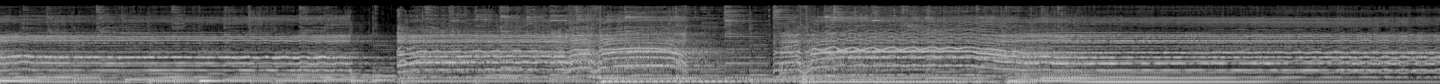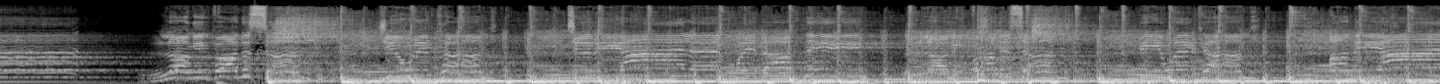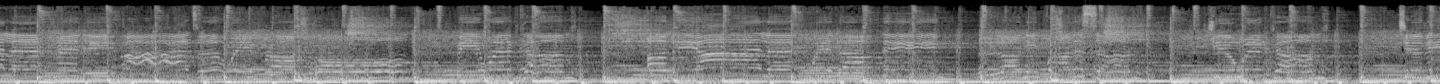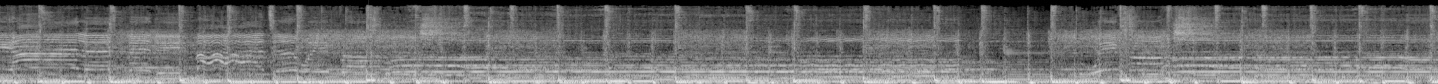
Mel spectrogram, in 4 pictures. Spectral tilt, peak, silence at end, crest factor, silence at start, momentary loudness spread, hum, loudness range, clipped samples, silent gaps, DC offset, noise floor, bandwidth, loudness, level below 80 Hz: -4.5 dB/octave; 0 dBFS; 0 s; 12 dB; 0 s; 8 LU; none; 7 LU; under 0.1%; none; under 0.1%; -38 dBFS; 17 kHz; -12 LUFS; -24 dBFS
